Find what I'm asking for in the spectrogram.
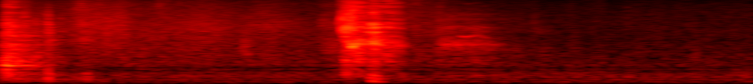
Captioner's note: chuckles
